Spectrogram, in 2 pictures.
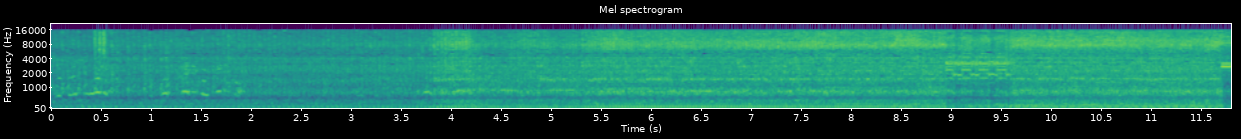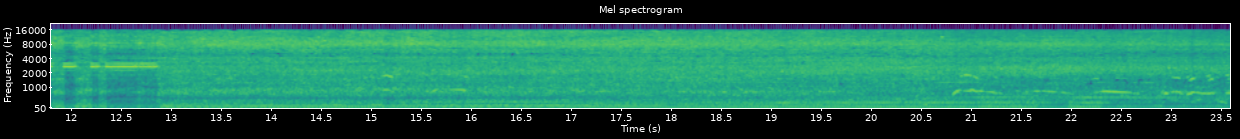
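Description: Diesel tractor engines, a Swaraj 744 FE towing a Mahindra tractor and its stuck, sugarcane-loaded trailer, working hard under load. The engine noise rises about four seconds in and then holds steady and loud.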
